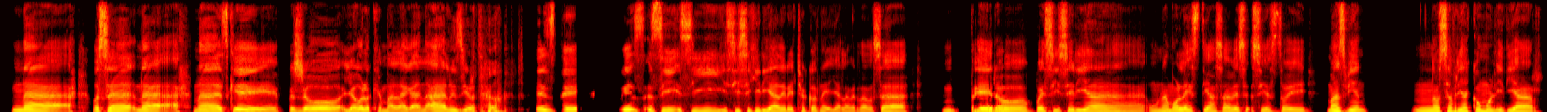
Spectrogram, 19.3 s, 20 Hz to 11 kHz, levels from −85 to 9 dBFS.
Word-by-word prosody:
No. 155 Hz, -1 st, +2 dB, 0.8 s
O 150 Hz, -, +1 dB
sea, 150 Hz, -1 st, +3 dB
nada, 140 Hz, -4 st, +1 dB, 0.2 s
nada. 155 Hz, -1 st, +3 dB
Es 150 Hz, 0 st, 0 dB
que, 140 Hz, -, +2 dB
pues, 135 Hz, -2 st, -2 dB
yo 145 Hz, -2 st, +3 dB
yo 125 Hz, +3 st, -1 dB
hago 140 Hz, +2 st, +4 dB
lo 155 Hz, -, +3 dB
que 140 Hz, -, -9 dB
me 130 Hz, -3 st, -5 dB
da -, -, -2 dB
la 120 Hz, +1 st, -1 dB
gana. 130 Hz, +5 st, +1 dB
Ah, -, -, +3 dB
no 160 Hz, -, -2 dB
es 170 Hz, -2 st, -1 dB
cierto. 150 Hz, 0 st, -3 dB, 0.6 s
Este, 155 Hz, -1 st, +1 dB, 0.5 s
pues, 175 Hz, -2 st, +2 dB, 0.2 s
sí, 185 Hz, -2 st, -1 dB
sí, 180 Hz, -5 st, -3 dB
sí, 165 Hz, +5 st, -3 dB
seguiría 155 Hz, -6 st, 0 dB
derecho 130 Hz, +2 st, -3 dB
con 130 Hz, -1 st, -5 dB
ella, 100 Hz, -3 st, -6 dB
la 105 Hz, 0 st, -8 dB
verdad. 105 Hz, +1 st, -7 dB
O -, -, -9 dB
sea, 120 Hz, -1 st, -1 dB, 0.7 s
pero, 145 Hz, -4 st, +3 dB
pues 150 Hz, -2 st, +1 dB
sí, 150 Hz, +1 st, -3 dB
sería 140 Hz, -9 st, -1 dB
una 130 Hz, +3 st, -3 dB
molestia, 150 Hz, -2 st, +1 dB
sabes, 135 Hz, +3 st, -2 dB
si 140 Hz, -, -3 dB
estoy 135 Hz, 0 st, -4 dB, 0.2 s
más 165 Hz, +1 st, +3 dB
bien, 155 Hz, -2 st, -1 dB, 0.5 s
no 145 Hz, +1 st, +1 dB
sabría 175 Hz, +2 st, +2 dB
cómo 170 Hz, +1 st, 0 dB
lidiar 130 Hz, -4 st, +1 dB
145 Hz, 150 wpm, -22 LUFS, 130-155 Hz, 0.8 s, hago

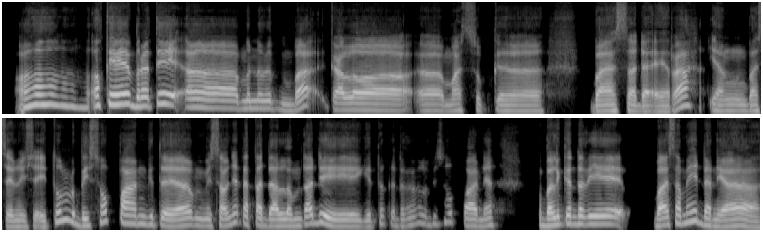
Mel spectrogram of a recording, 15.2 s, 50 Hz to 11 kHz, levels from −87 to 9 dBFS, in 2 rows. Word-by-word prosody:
Oh, 245 Hz, -1 st, +1 dB, 0.2 s
oke, 240 Hz, +2 st, +2 dB, 0.2 s
berarti, 230 Hz, +5 st, +4 dB
eee, 185 Hz, -4 st, +2 dB
menurut 175 Hz, -1 st, -4 dB
Mbak 135 Hz, -3 st, -2 dB
kalau, 150 Hz, -1 st, +2 dB, 0.6 s
eee, 135 Hz, 0 st, -1 dB
masuk 135 Hz, +1 st, -7 dB
ke 130 Hz, -, -3 dB, 0.9 s
bahasa 130 Hz, 0 st, 0 dB
daerah 120 Hz, -, 0 dB, 0.2 s
yang 130 Hz, -1 st, -4 dB
bahasa 130 Hz, +1 st, -3 dB
Indonesia 130 Hz, -1 st, -3 dB
itu 235 Hz, -, -3 dB
lebih 160 Hz, -, -2 dB
sopan 200 Hz, 0 st, -1 dB
gitu 165 Hz, -2 st, -4 dB
ya, 140 Hz, +1 st, +4 dB
misalnya 150 Hz, +5 st, -3 dB
kata 175 Hz, -5 st, -1 dB
"dalam" 145 Hz, 0 st, 0 dB
tadi 155 Hz, -9 st, +1 dB
gitu, 135 Hz, +8 st, -10 dB
kedengaran 165 Hz, +3 st, -12 dB
lebih 180 Hz, 0 st, -15 dB
sopan 155 Hz, -10 st, -3 dB
ya. -, -, -3 dB, 0.4 s
Kebalikan 175 Hz, +4 st, +1 dB
dari 185 Hz, -, +2 dB, 0.3 s
bahasa 175 Hz, +4 st, +3 dB
Medan 190 Hz, -, -2 dB
ya. 135 Hz, -3 st, +3 dB
165 Hz, 135 wpm, -22 LUFS, 140-200 Hz, 0.9 s, berarti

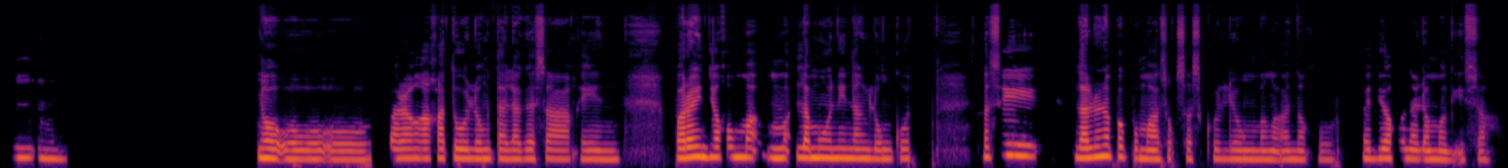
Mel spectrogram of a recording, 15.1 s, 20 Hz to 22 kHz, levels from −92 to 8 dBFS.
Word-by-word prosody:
Mm. 190 Hz, -3 st, -4 dB, 2.0 s
Oo-oo. 170 Hz, -2 st, +1 dB, 0.2 s
Parang 185 Hz, 0 st, +1 dB
nakakatulong 185 Hz, -1 st, +1 dB
talaga 175 Hz, 0 st, -1 dB
sa 180 Hz, +1 st, -4 dB, 0.2 s
akin. 170 Hz, -1 st, -3 dB, 0.5 s
Para 200 Hz, +2 st, +7 dB
hindi 210 Hz, -1 st, +5 dB
ako 210 Hz, +1 st, 0 dB
ma 205 Hz, -1 st, +4 dB
ma 195 Hz, -4 st, +1 dB
lamunin 195 Hz, -1 st, +3 dB
ng 185 Hz, -1 st, +1 dB
lungkot 180 Hz, +1 st, -3 dB, 0.7 s
kasi 230 Hz, +1 st, +1 dB, 0.4 s
lalo 200 Hz, +1 st, +5 dB
na 225 Hz, -1 st, +5 dB
'pag 210 Hz, -2 st, 0 dB
pumasok 175 Hz, -2 st, -1 dB
sa 180 Hz, -, -5 dB
school 175 Hz, 0 st, -8 dB
yung 170 Hz, -1 st, -2 dB
mga 165 Hz, -1 st, -2 dB
anak 170 Hz, -1 st, -3 dB
ko, 160 Hz, -1 st, -12 dB, 0.3 s
eh -, -, +1 dB
di 185 Hz, +2 st, 0 dB
ako 185 Hz, 0 st, -2 dB
na 175 Hz, -, +1 dB
lang 170 Hz, -1 st, 0 dB
mag-isa. 160 Hz, 0 st, -6 dB
180 Hz, 125 wpm, -30 LUFS, 170-195 Hz, 2.0 s, Para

